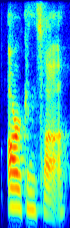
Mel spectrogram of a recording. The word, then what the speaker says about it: Arkansas: that i highlight okay so if you add r instead of kansas it should be our kansas but no for some reason this is kansas and how do you pronounce this as a whole arkansas why why it should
